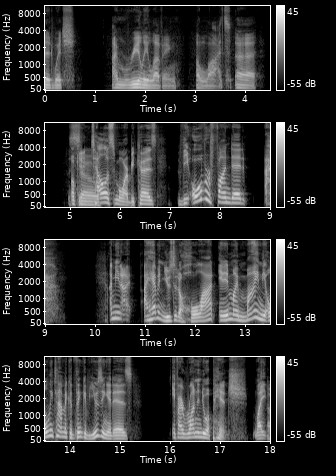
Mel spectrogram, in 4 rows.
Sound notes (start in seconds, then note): 8.9 sighs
